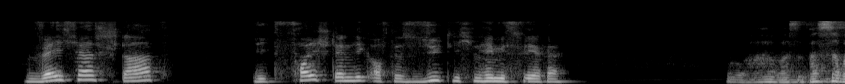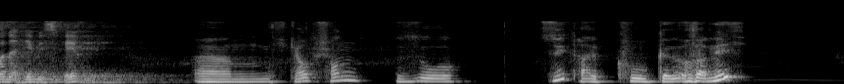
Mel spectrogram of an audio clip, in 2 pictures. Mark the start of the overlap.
none

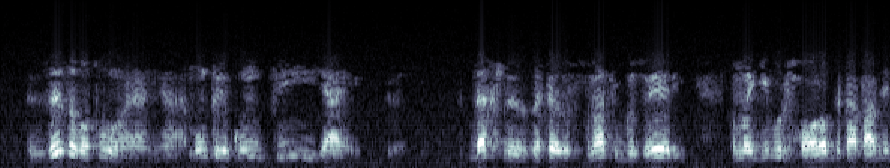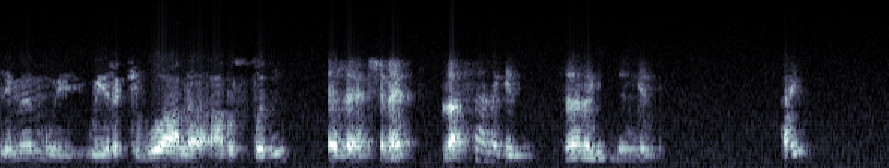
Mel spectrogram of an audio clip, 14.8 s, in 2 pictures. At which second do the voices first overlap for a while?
none

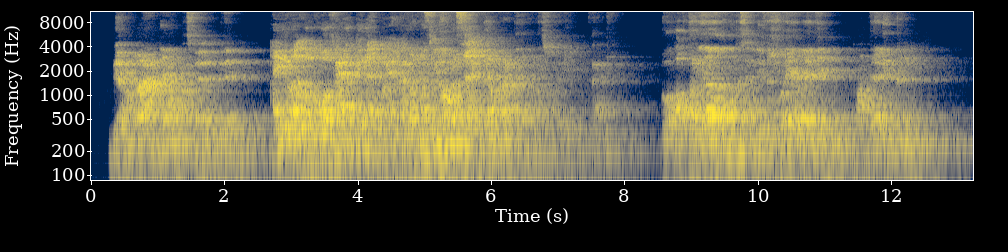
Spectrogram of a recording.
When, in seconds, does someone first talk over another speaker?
4.1 s

